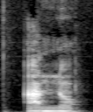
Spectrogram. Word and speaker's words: hanno: Loro hanno. Now, if I didn't remember that the H is silent, I'd make a little note of that as well.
